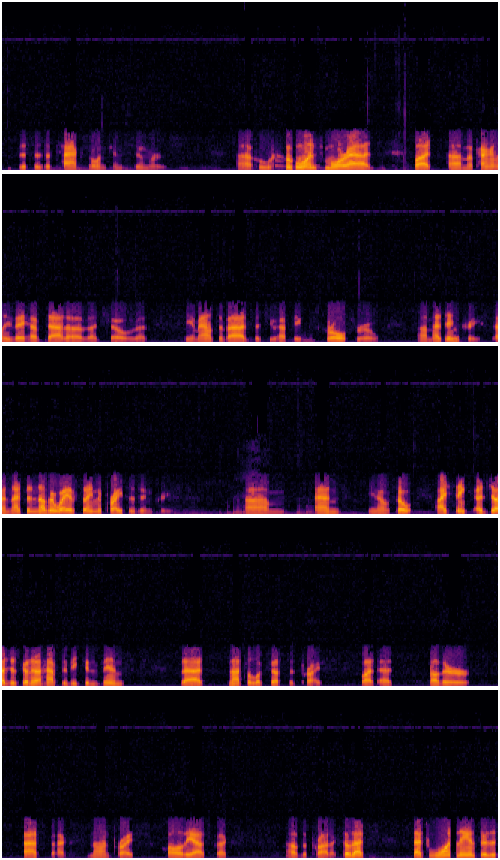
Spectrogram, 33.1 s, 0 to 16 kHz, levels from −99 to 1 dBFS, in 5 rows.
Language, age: English, 50-69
